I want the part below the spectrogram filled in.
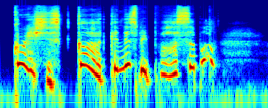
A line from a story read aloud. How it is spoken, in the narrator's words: Marianne, in an ecstasy of indignation, cried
